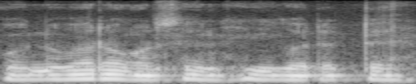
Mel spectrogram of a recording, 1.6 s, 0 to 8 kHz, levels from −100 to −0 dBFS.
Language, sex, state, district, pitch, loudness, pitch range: Chakma, male, Tripura, Dhalai, 110 Hz, -15 LUFS, 105-115 Hz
